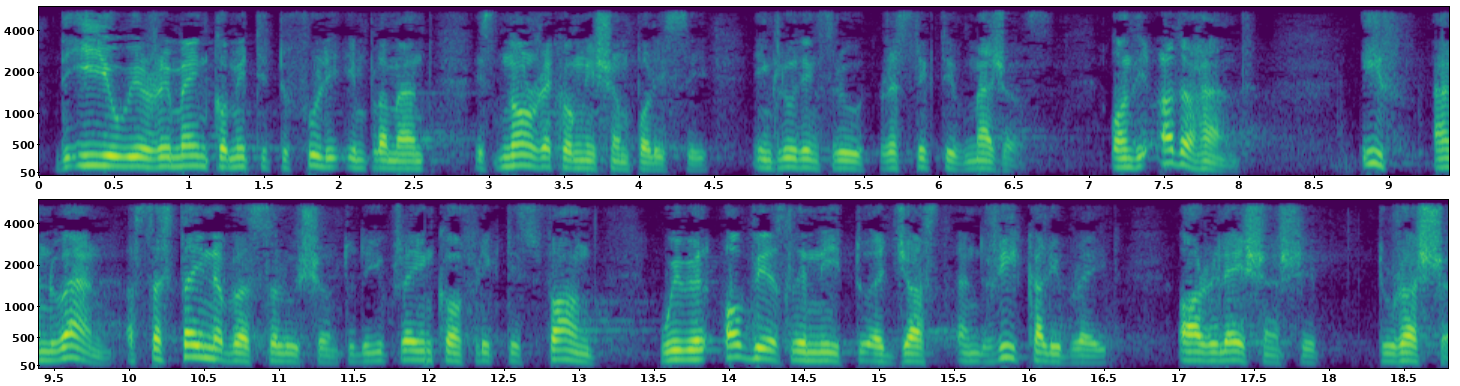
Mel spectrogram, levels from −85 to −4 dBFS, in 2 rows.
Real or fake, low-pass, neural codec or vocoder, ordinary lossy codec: real; 5.4 kHz; none; none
